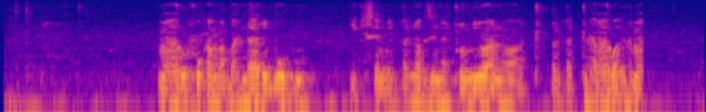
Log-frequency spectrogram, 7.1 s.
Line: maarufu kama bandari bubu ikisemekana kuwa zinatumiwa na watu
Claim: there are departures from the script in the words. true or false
true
